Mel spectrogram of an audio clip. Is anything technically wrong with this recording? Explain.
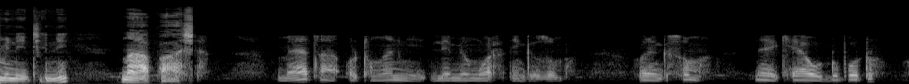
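Yes, there are two faults. Throughout the clip, the speech was likely squeezed through HE-AAC compression at a low bitrate, around 24 kbps. The codec rebuilds the treble by copying lower bands upward, so sibilants come out gritty and lispy, and nothing survives above 15.4 kHz.

At 1.93 s, the recording likely switched its input to a poorer device. A 20 ms gap marks the switch. After it, the speech stays dull and boxy to the end: nothing remains above 3.8 kHz, the level drops by about 10 dB, and a new noise floor sits roughly 40 dB below the speech.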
